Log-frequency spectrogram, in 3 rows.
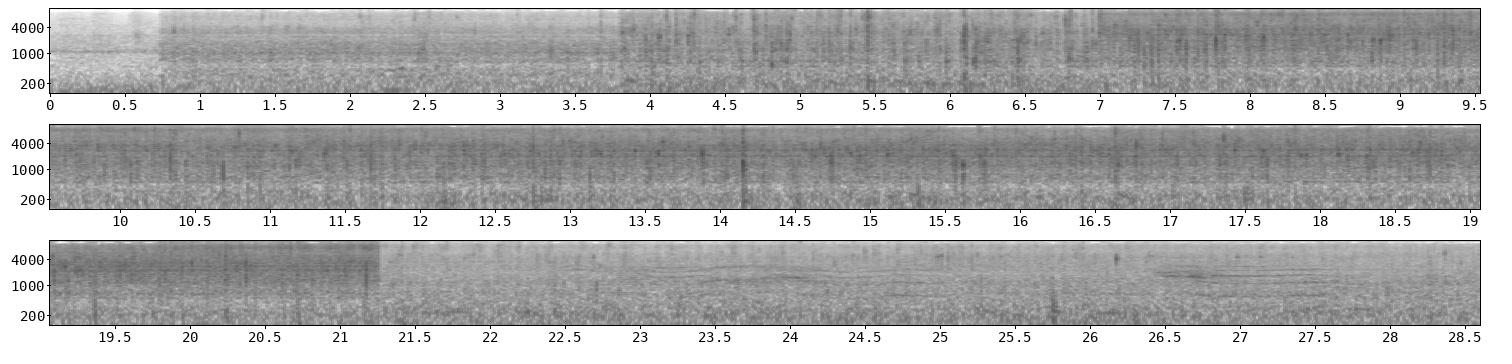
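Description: Pork slices and broccoli frying in oil in a grill pan: a dense crackling sizzle that grows louder over the first several seconds. About 21 seconds in it drops suddenly to a quieter sizzle.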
